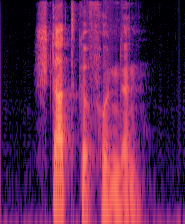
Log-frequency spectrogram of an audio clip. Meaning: past participle of stattfinden
- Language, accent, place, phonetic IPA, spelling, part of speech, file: German, Germany, Berlin, [ˈʃtatɡəˌfʊndn̩], stattgefunden, verb, De-stattgefunden.ogg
